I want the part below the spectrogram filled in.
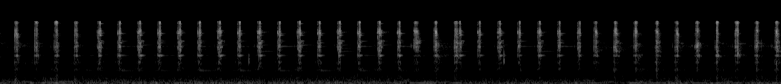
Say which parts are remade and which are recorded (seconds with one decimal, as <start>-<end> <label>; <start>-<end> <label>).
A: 0.0-0.9 remade; 0.9-4.1 recorded; 4.1-4.6 remade; 4.6-5.8 recorded; 5.8-7.8 remade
